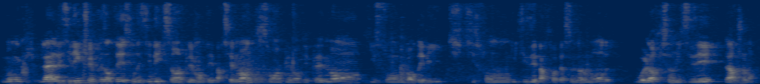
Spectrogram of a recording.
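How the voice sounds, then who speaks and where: Male conference speaker, French accent, colloquial and hesitant, bright tone, echoey room with faint noise. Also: mid-range voice, fairly even intonation, fast, few pauses, recorded from a distance. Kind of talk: informal technical presentation.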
